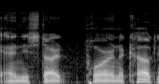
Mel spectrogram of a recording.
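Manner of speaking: ordinary delivery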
